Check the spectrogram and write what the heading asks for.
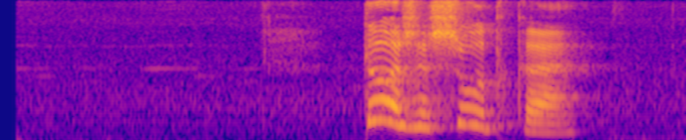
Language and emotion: Russian, positive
